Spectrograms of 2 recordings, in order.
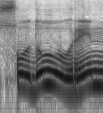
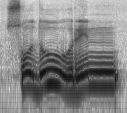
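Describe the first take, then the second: The two takes are said the same way.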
